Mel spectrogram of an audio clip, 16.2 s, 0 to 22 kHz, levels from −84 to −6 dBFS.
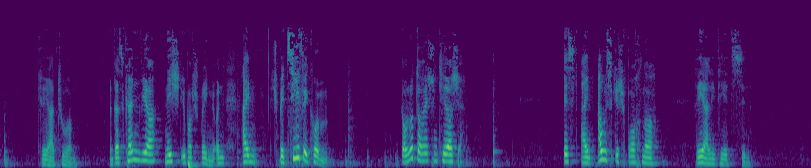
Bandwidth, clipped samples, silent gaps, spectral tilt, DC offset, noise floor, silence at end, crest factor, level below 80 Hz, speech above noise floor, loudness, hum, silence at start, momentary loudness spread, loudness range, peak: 11.5 kHz; under 0.1%; none; -6 dB/octave; under 0.1%; -73 dBFS; 1.25 s; 20 dB; -58 dBFS; 40 dB; -34 LUFS; none; 0.1 s; 16 LU; 3 LU; -14 dBFS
